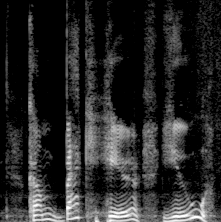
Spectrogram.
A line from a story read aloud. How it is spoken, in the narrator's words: cried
